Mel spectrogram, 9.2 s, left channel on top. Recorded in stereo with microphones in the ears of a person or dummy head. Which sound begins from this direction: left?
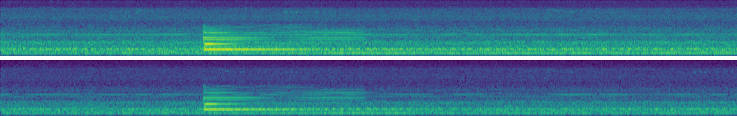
A piano, at 2.5 s.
